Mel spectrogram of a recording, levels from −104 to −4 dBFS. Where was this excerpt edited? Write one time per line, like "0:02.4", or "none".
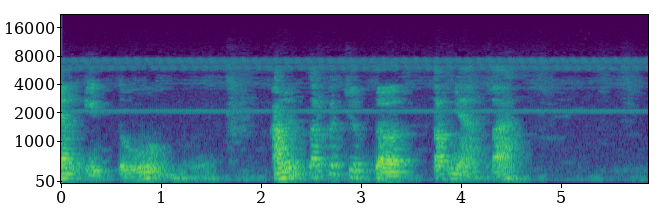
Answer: none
